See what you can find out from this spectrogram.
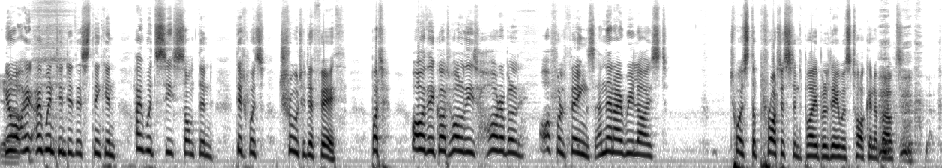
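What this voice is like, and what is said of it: Exaggerated bad Irish accent. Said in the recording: “this horrendous Irish accent, pretending to be like a devout Catholic”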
